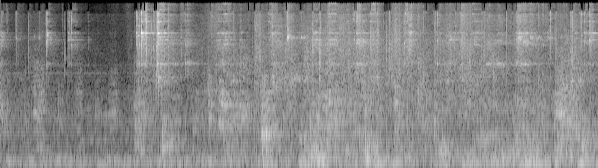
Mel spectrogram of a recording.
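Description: Siberian huskies growl low and rumbling while wrestling in play, after a sharp sneeze.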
